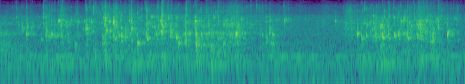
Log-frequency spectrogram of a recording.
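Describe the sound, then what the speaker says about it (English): Wet yarn being squeezed out by hand, with water pouring and splashing steadily into a basin, close and continuous with brief lulls before the trickling resumes. "And I'm going to squeeze out the yarn."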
